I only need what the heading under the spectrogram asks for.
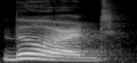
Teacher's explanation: Тоже звук «р» можно не произносить, но сейчас модно его произносить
